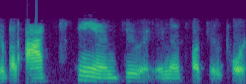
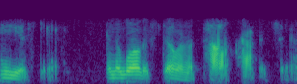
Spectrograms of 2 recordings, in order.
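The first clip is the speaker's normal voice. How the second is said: ordinary talk, nothing marked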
